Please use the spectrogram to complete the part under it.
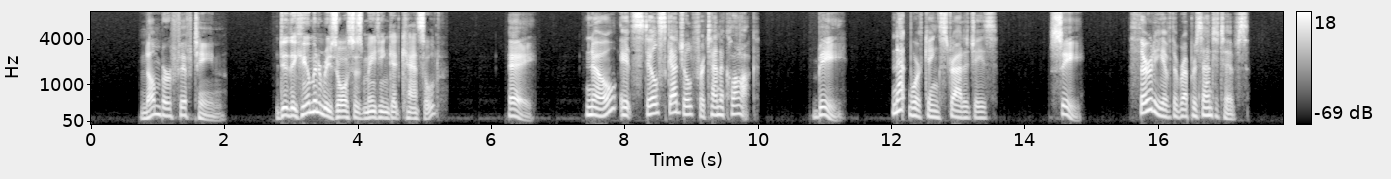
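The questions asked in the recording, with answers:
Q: Did the human resources meeting get cancelled?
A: A: No, it's still scheduled for 10 o'clock.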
